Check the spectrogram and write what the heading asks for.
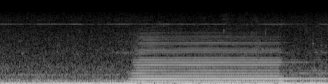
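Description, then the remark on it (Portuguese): A ferry horn sounds one long, steady, deep blast of about a second and a half, loud, over a constant rumble of engine and water noise, signaling that the ferry ride is coming to an end. “Oh, esse som significa que o nosso passeio de barca está chegando ao fim.”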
